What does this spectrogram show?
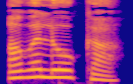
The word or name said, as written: ಅವಲಕ್ಕಿ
